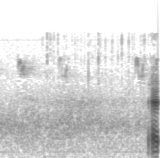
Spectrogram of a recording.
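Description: Faint, even background noise with a few faint, high, short chirps near the start; a man's voice begins right at the end.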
